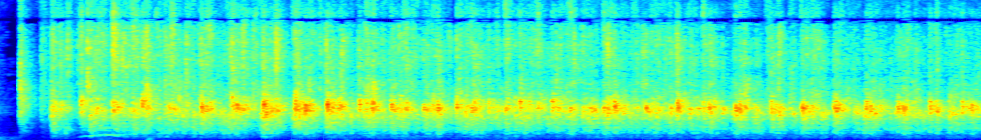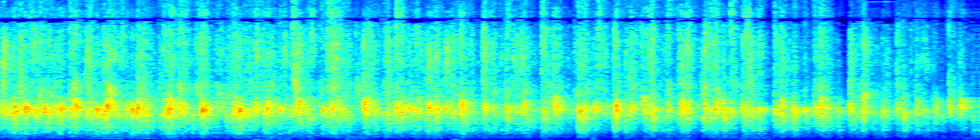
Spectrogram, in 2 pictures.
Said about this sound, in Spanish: Y uno tiene el privilegio de decir, y este es el maravilloso aplauso para recibirle, al gran periodista Javier del Pino.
